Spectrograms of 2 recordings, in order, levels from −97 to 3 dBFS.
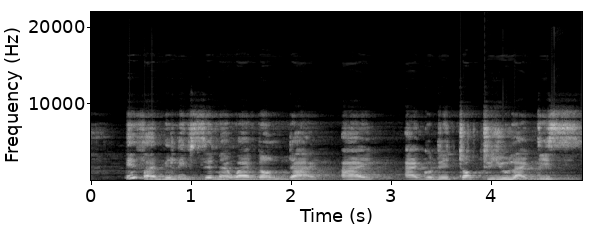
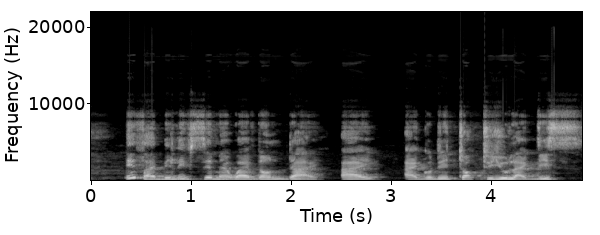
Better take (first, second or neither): second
